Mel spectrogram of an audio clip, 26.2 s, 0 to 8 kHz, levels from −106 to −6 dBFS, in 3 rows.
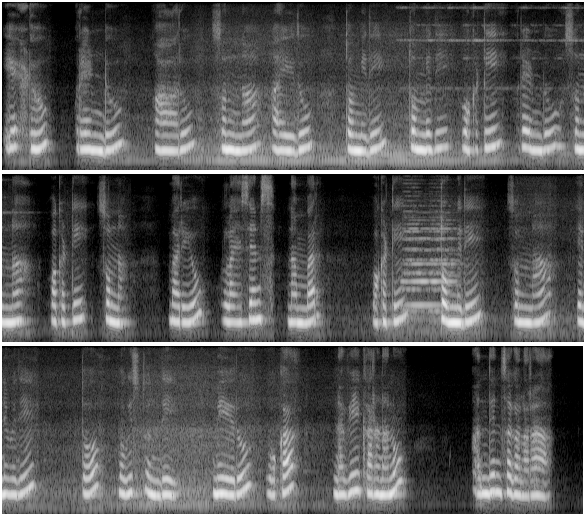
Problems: background sounds at intervals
